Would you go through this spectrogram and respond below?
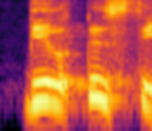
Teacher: Ta hərfindən sonra i ığlaşır. Ta hərfinin məxrəci, demək dil yuxarı damağa dəyər dəyməz vəziyyətində qalın ta deyirik və i-ni də ığlaşdırırıq.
